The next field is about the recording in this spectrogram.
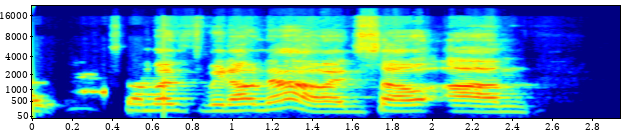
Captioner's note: laughs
